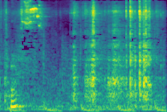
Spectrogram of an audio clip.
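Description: Crisp clicking and rustling of artificial leaves on toothpick stems being pushed and worked into the filling of a small box by hand, with a quick run of crackles near the end.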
